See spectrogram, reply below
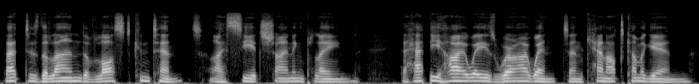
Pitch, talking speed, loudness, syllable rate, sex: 135 Hz, 190 wpm, -18 LUFS, 4.5 syllables/s, male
